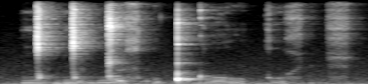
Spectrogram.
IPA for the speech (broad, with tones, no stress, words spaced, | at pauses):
ŋ͡ǀḭ˩˧ɖŋ͡ǀi˩ɖ ŋ͡ǁɛ˩˧˩xɾɛ̰˩wŋ͡ǃo̰˩˧˩ɖwo˩˥w | ɡu˩˧xḭ˩˧x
